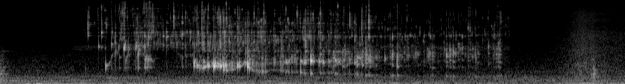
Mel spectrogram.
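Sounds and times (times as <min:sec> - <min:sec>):
water poured into a drinking glass: 0:00.9 - 0:05.1.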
